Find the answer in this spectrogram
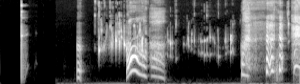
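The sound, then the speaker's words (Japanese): Sake poured into a cup, with soft liquid plops and splashes, a brief voiced sound midway and a noisy gush of pouring near the end. “ほら、もっと注いであげる。”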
